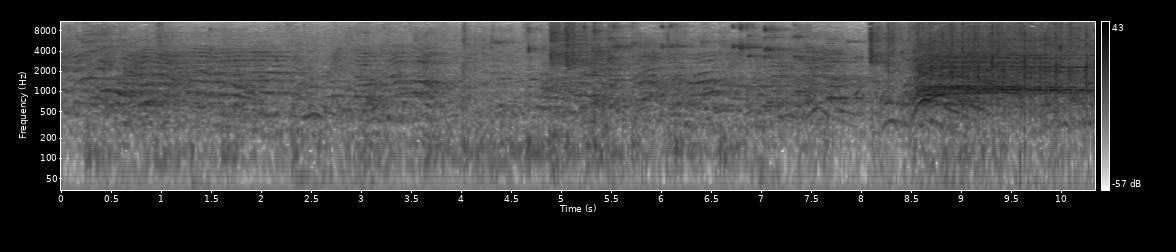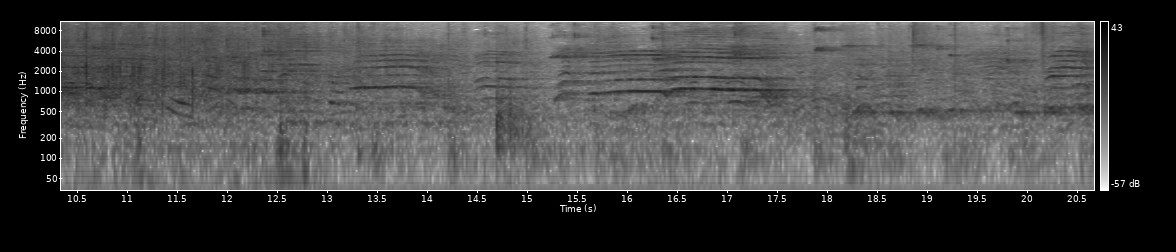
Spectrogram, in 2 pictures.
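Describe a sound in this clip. A crowd of spectators shouts and cheers in a large echoing gym.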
